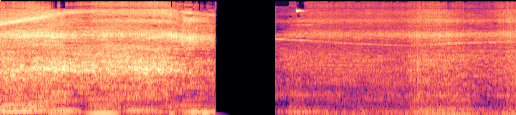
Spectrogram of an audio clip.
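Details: Diesel truck with massive exhaust leak: running very loud and raspy with a coarse low rumble throughout.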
